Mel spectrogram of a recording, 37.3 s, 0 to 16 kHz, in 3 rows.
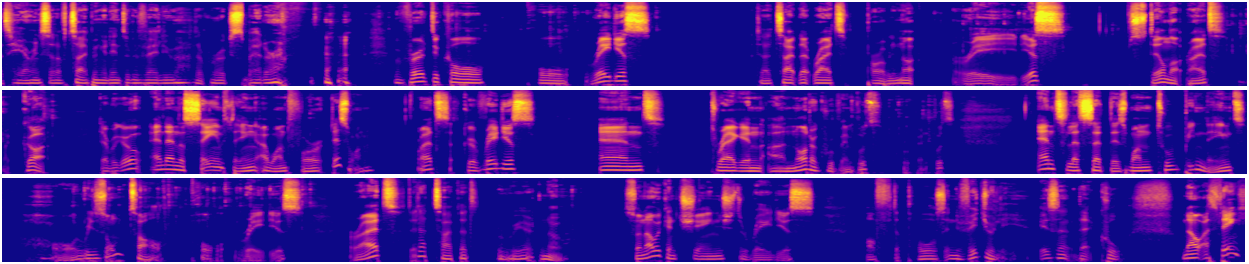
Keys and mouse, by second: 1.6-6.3 drag, 7.3 click, 8.3-10.3 drag, 9.5 BackSpace, 9.7 BackSpace, 12.1 BackSpace, 12.2 BackSpace, 14.0 shift+middle click, 14.4 shift+middle click, 14.7 click, 15.4 shift+d, 17.8 click, 20.2-22.6 drag, 24.4-27.7 shift+drag, 29.2-30.4 drag, 31.2-34.0 drag, 34.2 ctrl+z, 35.2 right click, 35.8 ctrl+s, 36.5-37.2 middle drag.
